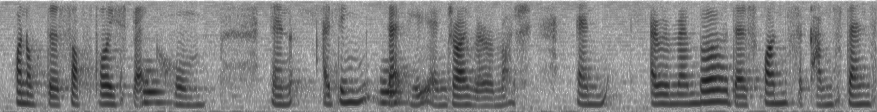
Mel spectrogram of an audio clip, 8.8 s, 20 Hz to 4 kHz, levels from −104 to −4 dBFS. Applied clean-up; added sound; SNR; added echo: none; Brass instrument; 7 dB; none.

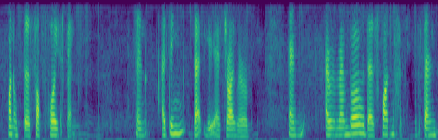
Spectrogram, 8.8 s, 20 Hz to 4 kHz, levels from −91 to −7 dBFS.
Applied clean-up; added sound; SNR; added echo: neural separator model SepFormer WHAM!.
